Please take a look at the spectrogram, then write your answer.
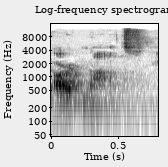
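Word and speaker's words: Artnauts: called art knots and it's spelled just like astronauts but art knots and so the idea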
